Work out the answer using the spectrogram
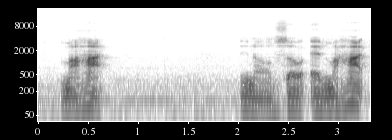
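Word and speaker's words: Maat: 42 admonitions of mahat and mahat is spelled m a a t mahat you know so and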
